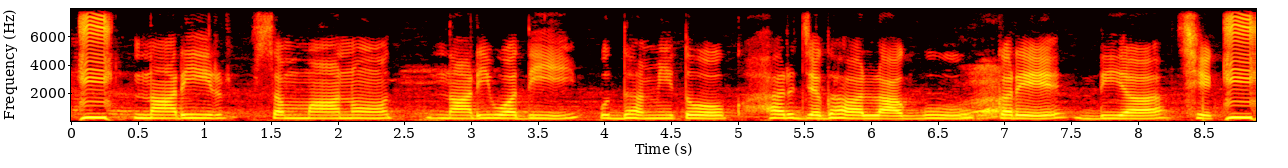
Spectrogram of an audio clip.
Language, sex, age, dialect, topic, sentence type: Magahi, female, 18-24, Northeastern/Surjapuri, banking, statement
